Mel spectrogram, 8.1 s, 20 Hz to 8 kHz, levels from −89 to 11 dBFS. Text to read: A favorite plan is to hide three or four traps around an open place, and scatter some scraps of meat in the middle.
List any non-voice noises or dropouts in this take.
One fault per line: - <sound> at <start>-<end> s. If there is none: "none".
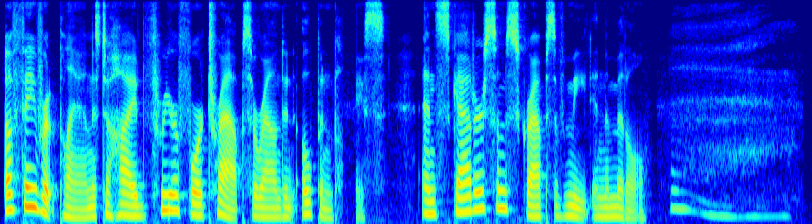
- dropout at 3.4-3.6 s
- sigh at 6.7-8.0 s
